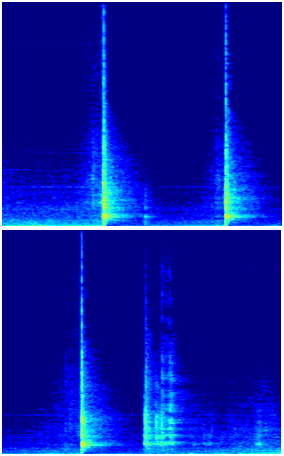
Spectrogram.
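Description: A knife chops through fruit and knocks sharply on a plastic cutting board.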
